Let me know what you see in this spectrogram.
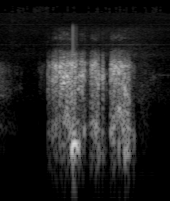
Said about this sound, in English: I wonder what it sounds like if you cough into this thing.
